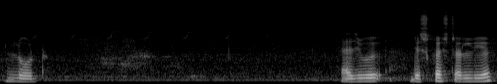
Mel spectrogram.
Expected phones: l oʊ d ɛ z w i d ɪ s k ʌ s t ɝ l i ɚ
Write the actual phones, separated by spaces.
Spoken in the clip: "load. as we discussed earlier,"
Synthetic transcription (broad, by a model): l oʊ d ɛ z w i d ɪ s k ʌ s t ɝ l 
